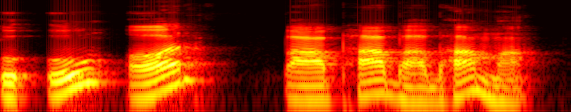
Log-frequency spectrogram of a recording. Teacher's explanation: ये सभी ओष्ठ से उच्चरित होते हैं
